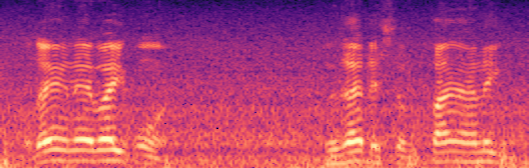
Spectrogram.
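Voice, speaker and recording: Against noticeable background noise, a man with a Texan accent talks at a fairly quick pace in a high pitch. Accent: Texan Southern US. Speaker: fishing vlogger. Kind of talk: casual outdoor vlog narration. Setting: outdoors on the beach.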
